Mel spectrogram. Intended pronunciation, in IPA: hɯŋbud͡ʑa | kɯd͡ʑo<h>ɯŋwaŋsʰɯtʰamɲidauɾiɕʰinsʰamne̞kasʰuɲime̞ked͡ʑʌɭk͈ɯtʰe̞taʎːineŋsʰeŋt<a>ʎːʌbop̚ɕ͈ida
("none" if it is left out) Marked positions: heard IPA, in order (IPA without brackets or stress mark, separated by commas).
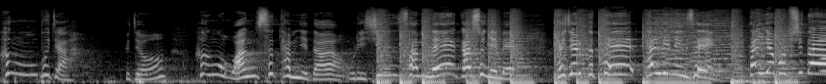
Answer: h, a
